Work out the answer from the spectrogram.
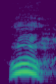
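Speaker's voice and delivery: a loud, high exhale of relief; real relief breaking through; relieved whew. Real, not acted. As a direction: blow out the tension. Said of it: "I'm getting emotional".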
